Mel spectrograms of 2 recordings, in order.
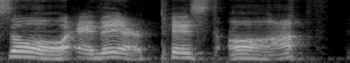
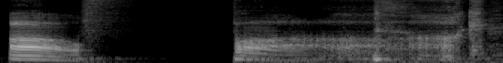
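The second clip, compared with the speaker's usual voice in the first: despairing groan; 9 semitones lower, 8 dB quieter than usual. Retold or imitated. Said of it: "Pong says".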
